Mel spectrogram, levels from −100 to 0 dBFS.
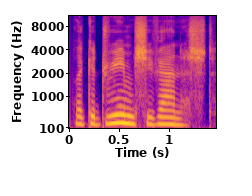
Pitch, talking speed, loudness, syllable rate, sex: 205 Hz, 205 wpm, -15 LUFS, 5.3 syllables/s, female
